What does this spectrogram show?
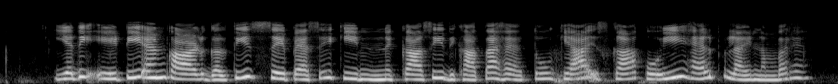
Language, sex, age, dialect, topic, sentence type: Hindi, female, 41-45, Garhwali, banking, question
